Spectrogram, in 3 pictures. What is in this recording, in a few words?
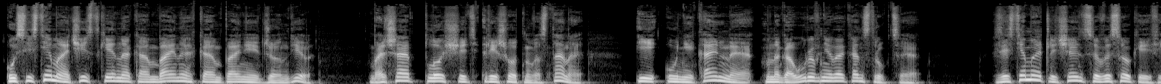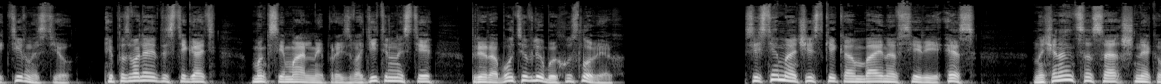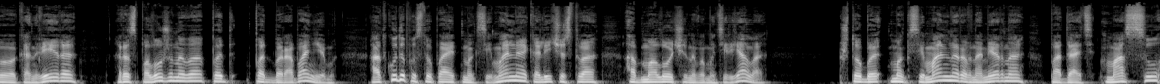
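Russian, male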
